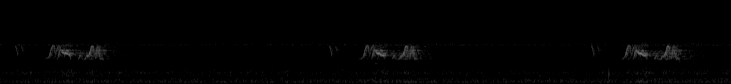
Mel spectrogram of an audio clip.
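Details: Whistled three-note phrases of an eastern whip-poor-will, recorded in a Mississippi yard, come roughly every two and a half to three seconds, each ending on an upward slur, with a constant insect hum behind them.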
